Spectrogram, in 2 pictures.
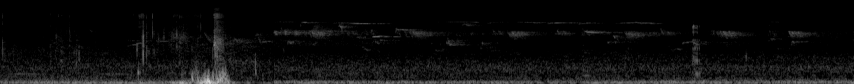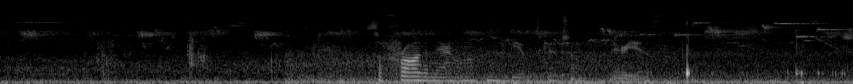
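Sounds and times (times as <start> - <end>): birds chirping: 0.0 - 17.0
wind noise rumble: 1.3 - 2.7.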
